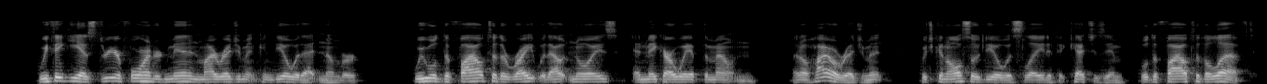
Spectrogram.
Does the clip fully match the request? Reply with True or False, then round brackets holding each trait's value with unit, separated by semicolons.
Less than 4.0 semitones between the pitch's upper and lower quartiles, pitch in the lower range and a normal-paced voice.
False (3.6 semitones; 120 Hz; 235 wpm)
